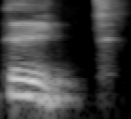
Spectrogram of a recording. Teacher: Algumas pessoas dizem eight. Vocês estão ouvindo uma pequena explosãozinha de ar quando eu estou falando eight. A maioria de norte-americano fala só eight.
